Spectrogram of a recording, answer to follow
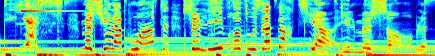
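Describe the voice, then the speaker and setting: Earnest young cartoon boy, very high pitch, swooping delivery, music behind. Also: huge pitch swings, slow pace, exaggerated voice. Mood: proud, earnest. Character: earnest, excitable young boy, bookish and dutiful. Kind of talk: cartoon dub acting.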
